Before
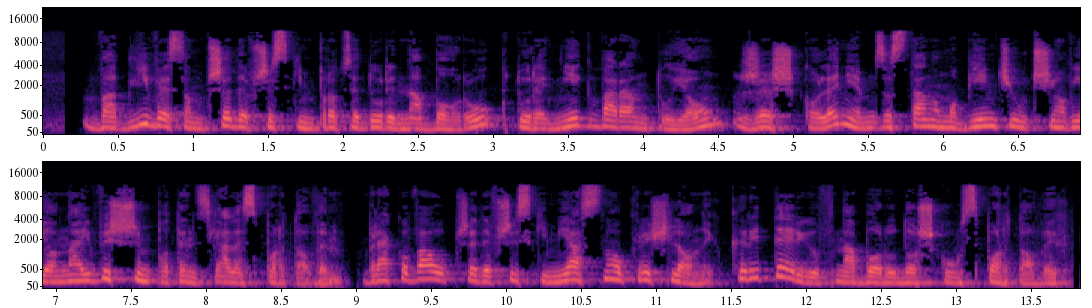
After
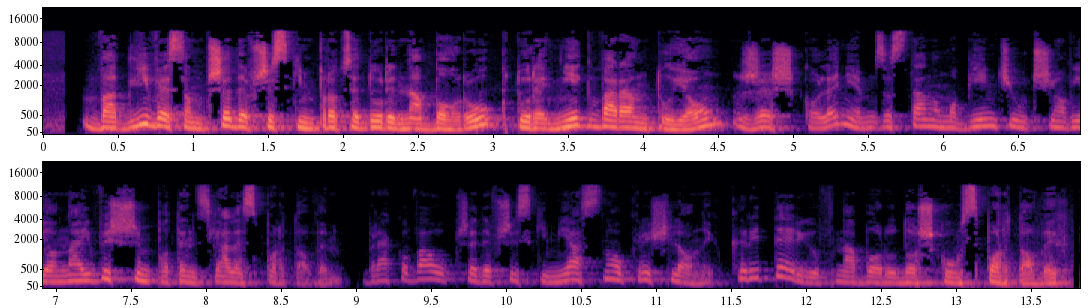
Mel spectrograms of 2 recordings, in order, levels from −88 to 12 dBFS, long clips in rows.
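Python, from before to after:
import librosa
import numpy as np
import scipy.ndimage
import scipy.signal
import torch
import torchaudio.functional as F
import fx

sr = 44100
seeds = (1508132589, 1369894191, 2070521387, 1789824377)

y = fx.gain(x, sr, db=fx.line((4.14, 8.0), (5.08, -2.0), (8.24, -2.0), (8.99, -14.0), (9.76, -6.5), (12.43, -6.5), (12.91, 2.0)))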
